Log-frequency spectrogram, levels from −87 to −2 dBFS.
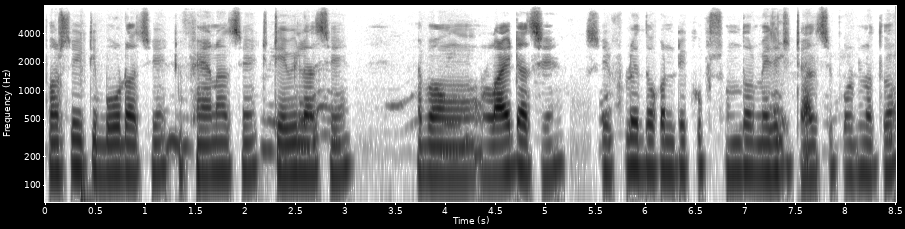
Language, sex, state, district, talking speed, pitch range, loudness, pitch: Bengali, male, West Bengal, Dakshin Dinajpur, 135 wpm, 135-145 Hz, -19 LUFS, 140 Hz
